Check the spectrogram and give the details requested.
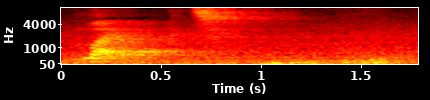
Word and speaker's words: liked: The letters ED make the sound T. T, T, T. You practice making the sound. Say the sound T. Then say the verb liked.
